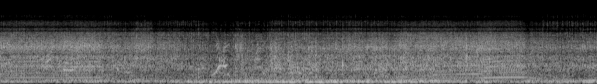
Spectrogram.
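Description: Several demolition derby cars' engines running and revving together, a steady loud mix, with the voices of a crowd of spectators over them.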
